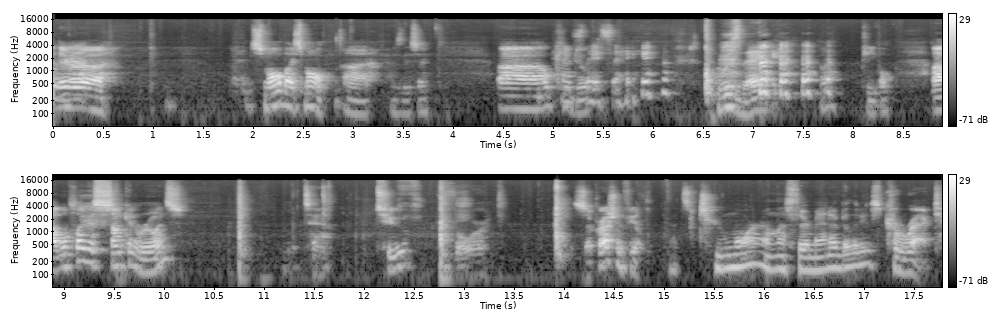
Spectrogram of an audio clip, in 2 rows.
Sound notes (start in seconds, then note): 6.6 laughs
